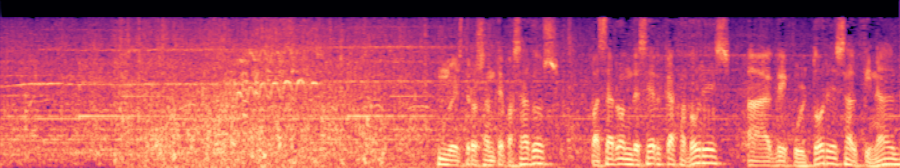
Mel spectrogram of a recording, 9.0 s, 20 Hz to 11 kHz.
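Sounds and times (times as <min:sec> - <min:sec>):
hooves clopping and shuffling: 0:00.0 - 0:08.9
horses neighing, foals separated from mares: 0:01.1 - 0:06.8
constant busy din: 0:01.1 - 0:08.9
speech: 0:04.4 - 0:08.9.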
